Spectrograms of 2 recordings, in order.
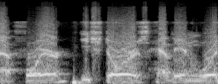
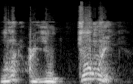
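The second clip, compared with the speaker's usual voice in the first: freaked-out, alarmed aside, pitched up; 7 semitones higher than usual. Voicing Kalen, asking another character what he is doing: under her breath. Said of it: "she says under her breath".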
